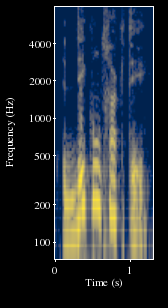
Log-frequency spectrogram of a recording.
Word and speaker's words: décontracté: Décontracté. Okay, so you've got accent aigu here and here, so it's E. Décontracté. Okay, décontracté.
